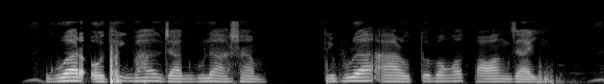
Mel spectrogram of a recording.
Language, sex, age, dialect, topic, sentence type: Bengali, male, <18, Rajbangshi, agriculture, statement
